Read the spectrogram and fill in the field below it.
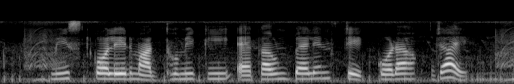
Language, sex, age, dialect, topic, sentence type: Bengali, female, 18-24, Rajbangshi, banking, question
